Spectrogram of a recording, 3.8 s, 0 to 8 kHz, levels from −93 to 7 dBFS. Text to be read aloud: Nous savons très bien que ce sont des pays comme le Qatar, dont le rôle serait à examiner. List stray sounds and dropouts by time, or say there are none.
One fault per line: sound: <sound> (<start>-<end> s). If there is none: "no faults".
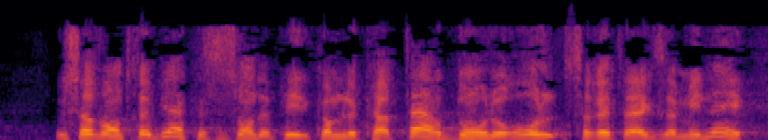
no faults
